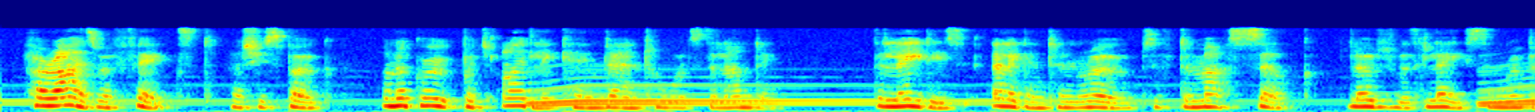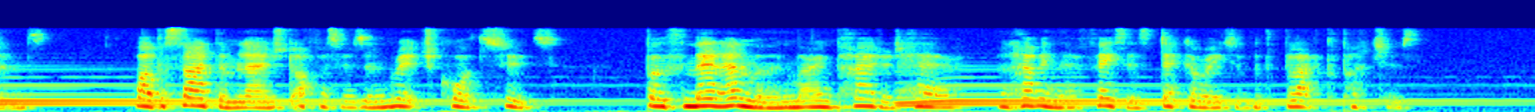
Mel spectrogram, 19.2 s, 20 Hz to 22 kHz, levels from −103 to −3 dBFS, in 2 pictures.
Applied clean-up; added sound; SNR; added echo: none; Guitar; 10 dB; reverberation time 0.2 s.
